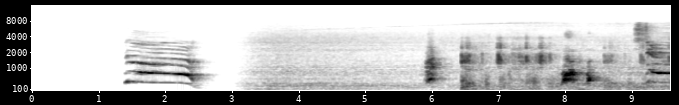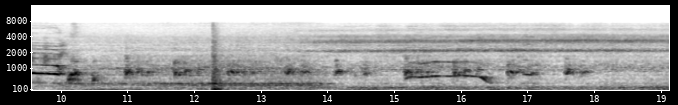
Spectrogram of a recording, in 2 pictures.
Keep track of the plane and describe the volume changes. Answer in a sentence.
The loudness of the plane goes up.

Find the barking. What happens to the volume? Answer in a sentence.
The volume of the barking goes down.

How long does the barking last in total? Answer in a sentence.
The barking can be heard for 12 seconds in total.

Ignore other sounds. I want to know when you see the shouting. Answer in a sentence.
You can hear the shouting from 1.4 to 2.5 s, from 9.0 to 10.2 s and from 15.2 to 17.1 s.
